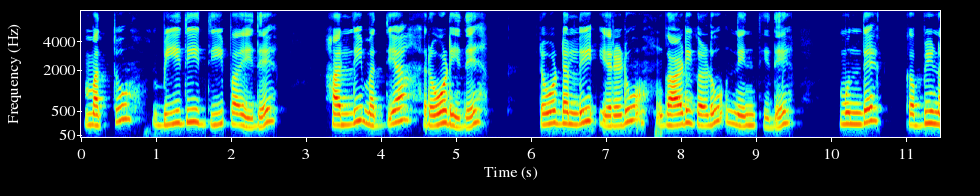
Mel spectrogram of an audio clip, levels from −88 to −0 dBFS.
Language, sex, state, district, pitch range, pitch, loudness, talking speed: Kannada, female, Karnataka, Chamarajanagar, 215-275 Hz, 240 Hz, -20 LUFS, 75 wpm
